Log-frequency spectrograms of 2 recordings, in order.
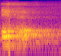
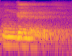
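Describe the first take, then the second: First: The word starts with a plain vowel sound. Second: The word starts with an ng sound. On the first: This is the usual pronunciation. "instead of saying erev" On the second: "they pronounce a I as a n"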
